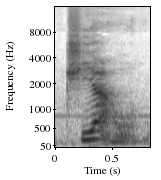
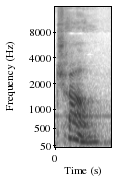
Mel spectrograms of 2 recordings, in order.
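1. On entend un son 'ee' avant le 'ao'. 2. On n'entend aucun son 'ee' avant le 'ao'. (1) "nous n'allons pas lire CHIAO" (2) "on ne prononce pas le I"

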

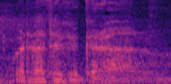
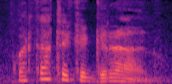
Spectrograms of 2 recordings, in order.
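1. Il tono varia solo poco, di mezzo tono. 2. Il tono varia molto, intonazione marcata. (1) "se tu la vedi veramente, ... C'è mezzo tono" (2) "Non farmi vedere"

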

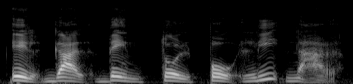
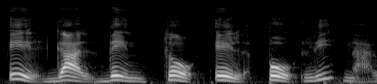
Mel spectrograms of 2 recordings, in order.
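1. Una vocale si elide, quindi il verso ha sette sillabe. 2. La vocale si pronuncia per intero, quindi il verso ha otto sillabe. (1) "sette sillabe" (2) "se io adesso tolgo l'apostrofo e metto la E ... diventa otto"

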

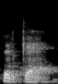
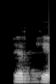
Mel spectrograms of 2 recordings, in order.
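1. La vocale finale è una e aperta, esagerata. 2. La vocale finale è una e chiusa. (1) "Io adesso accentuo, esaspero un pochettino la E" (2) "In italiano si dice perché in lingua"

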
